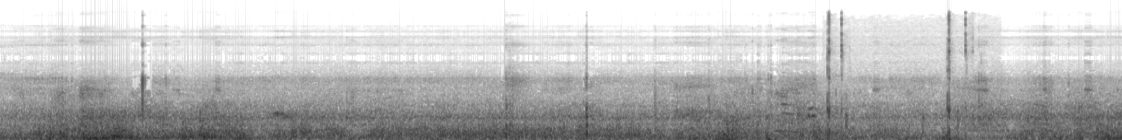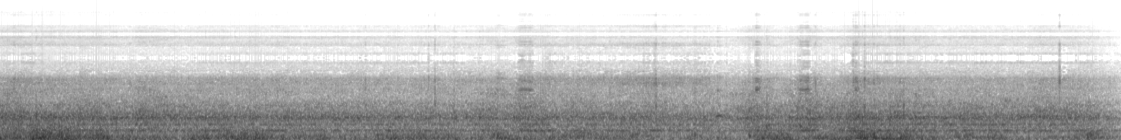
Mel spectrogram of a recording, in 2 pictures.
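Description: Wind blowing on the microphone of a camera riding on a BMX bike, over the steady rolling noise of its tyres on asphalt. There are occasional knocks and rattles from the bike, and a brief hiss a little before halfway.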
